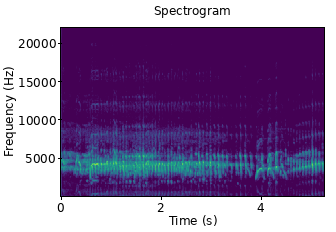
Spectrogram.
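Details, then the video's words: Swift calling: a continuous run of high, thin, buzzy chirps and screechy trills, fluttering steadily with brief pauses, as from several birds. "SONIDO DE VENCEJO"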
